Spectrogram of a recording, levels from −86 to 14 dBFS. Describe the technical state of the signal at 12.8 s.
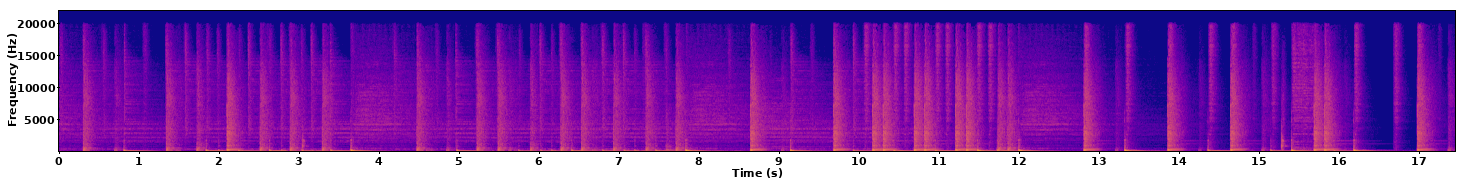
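At 12.8 s the music runs cleanly, with no dropout, distortion or other technical fault in the signal.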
